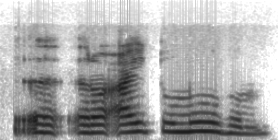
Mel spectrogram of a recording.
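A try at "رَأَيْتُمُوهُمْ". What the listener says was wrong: माशाल्लाह,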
